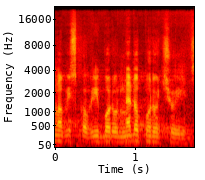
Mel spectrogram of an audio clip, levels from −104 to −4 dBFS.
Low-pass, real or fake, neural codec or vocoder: 19.8 kHz; fake; codec, 44.1 kHz, 7.8 kbps, Pupu-Codec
